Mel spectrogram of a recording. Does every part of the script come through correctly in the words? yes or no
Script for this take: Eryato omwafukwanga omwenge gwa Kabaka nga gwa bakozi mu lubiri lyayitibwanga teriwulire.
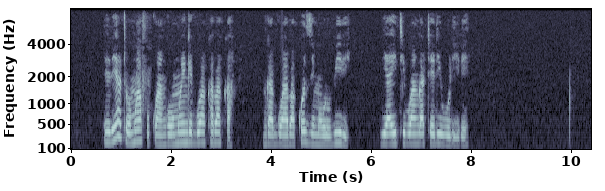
yes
